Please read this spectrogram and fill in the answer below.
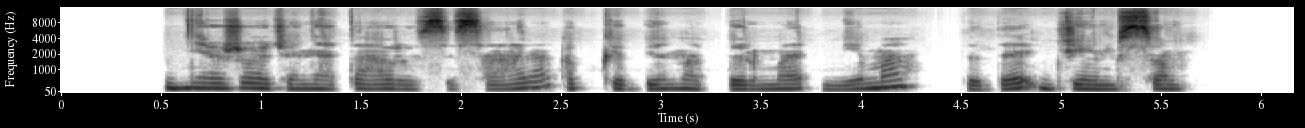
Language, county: Lithuanian, Vilnius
